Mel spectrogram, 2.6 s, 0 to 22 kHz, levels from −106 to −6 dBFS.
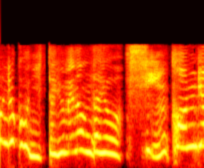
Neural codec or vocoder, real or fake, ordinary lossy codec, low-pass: codec, 16 kHz, 6 kbps, DAC; fake; AAC, 32 kbps; 7.2 kHz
